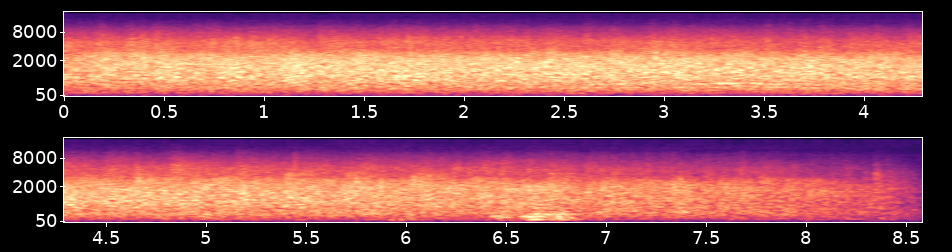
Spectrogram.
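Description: A church congregation applauds, dense sustained clapping that holds steady for several seconds before tapering off at the end.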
